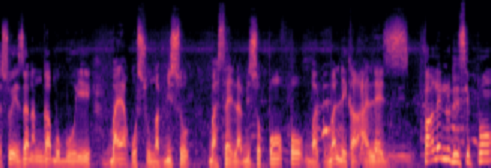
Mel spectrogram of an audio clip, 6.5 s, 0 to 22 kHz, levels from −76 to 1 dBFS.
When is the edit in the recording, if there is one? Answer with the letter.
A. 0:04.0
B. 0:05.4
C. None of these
B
